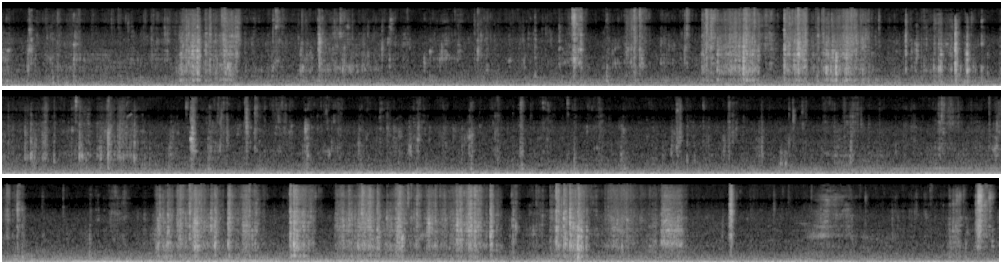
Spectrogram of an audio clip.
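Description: Close-miked chewing and wet mouth sounds of someone eating smoked barbecue chicken wings, with clusters of crunches and clicks about two seconds in, around seven to eight seconds, and from about twenty-two to twenty-seven seconds. A steady low rumble sits underneath throughout.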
